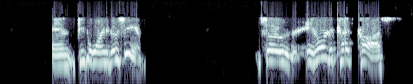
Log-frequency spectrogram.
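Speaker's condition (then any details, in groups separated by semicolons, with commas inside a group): Cerebral palsy; lifelong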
